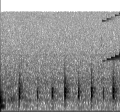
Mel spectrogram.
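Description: White paint marker's tip tapping dots onto a black frame backing board to make a snow effect: six light taps, about three a second.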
